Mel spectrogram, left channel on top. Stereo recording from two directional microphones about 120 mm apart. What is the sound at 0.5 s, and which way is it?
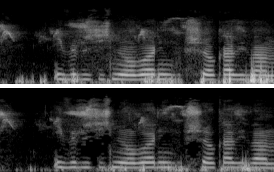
Speech, 40° right (ahead or behind).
